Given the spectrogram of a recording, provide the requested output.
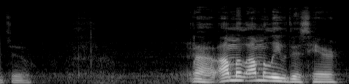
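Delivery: ordinary talk, nothing marked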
